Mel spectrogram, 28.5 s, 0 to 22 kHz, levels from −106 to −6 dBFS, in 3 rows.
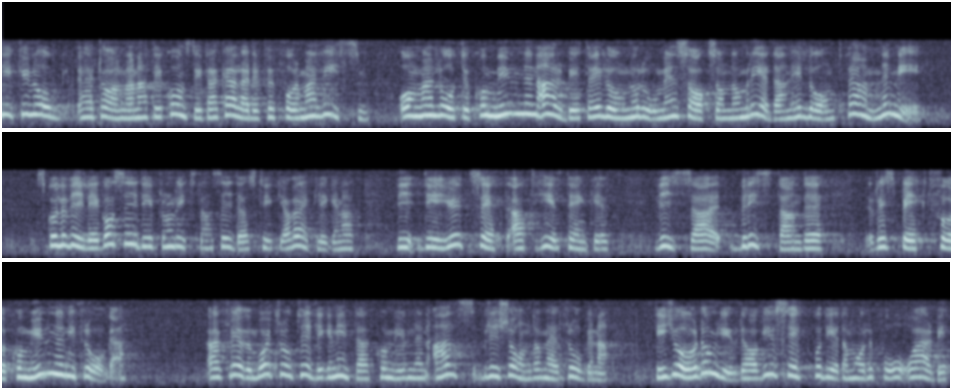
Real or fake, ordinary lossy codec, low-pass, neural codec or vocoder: fake; MP3, 64 kbps; 7.2 kHz; vocoder, 22.05 kHz, 80 mel bands, HiFi-GAN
